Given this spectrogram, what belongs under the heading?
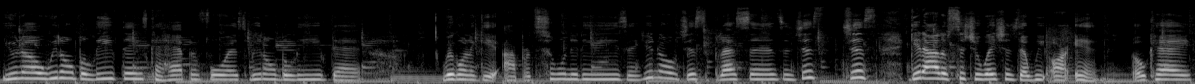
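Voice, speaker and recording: A woman podcast host giving a casual, excited motivational monologue, with a slight lisp and mouthful-sounding speech from stitches after mouth surgery. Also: on the high side, normal speed, soft background music. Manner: excited, folksy, repeats phrases for emphasis.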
